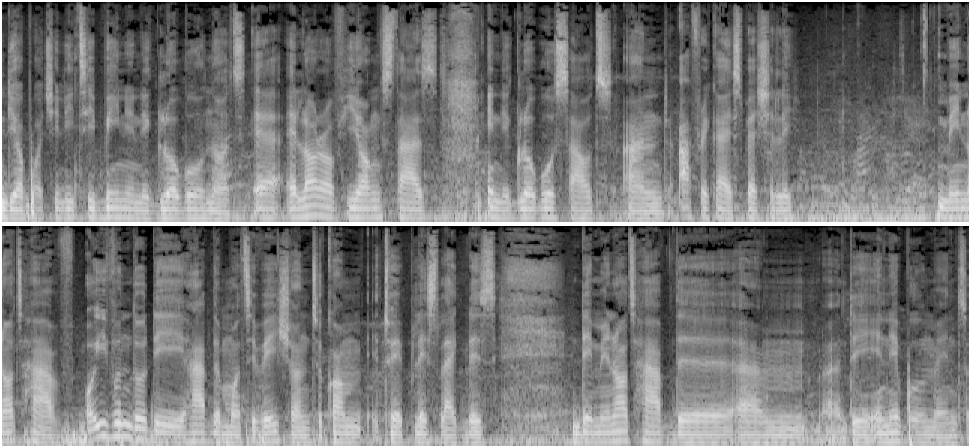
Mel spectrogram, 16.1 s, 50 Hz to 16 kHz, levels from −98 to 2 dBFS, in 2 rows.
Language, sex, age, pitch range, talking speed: English, male, 20-39, 100-120 Hz, 160 wpm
